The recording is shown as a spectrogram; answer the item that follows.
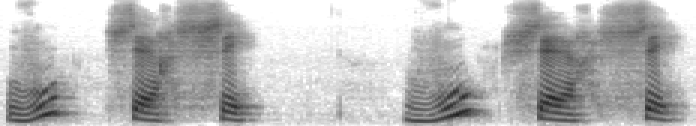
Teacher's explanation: La conjugación de vous se escribe EZ, pero solo pronunciamos la E. En este caso, vous cherchez.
